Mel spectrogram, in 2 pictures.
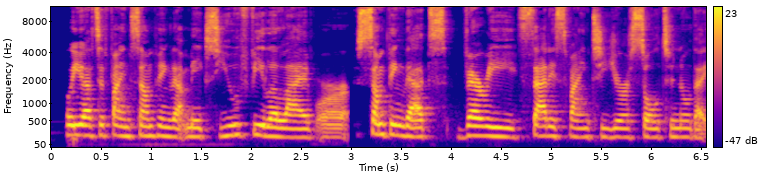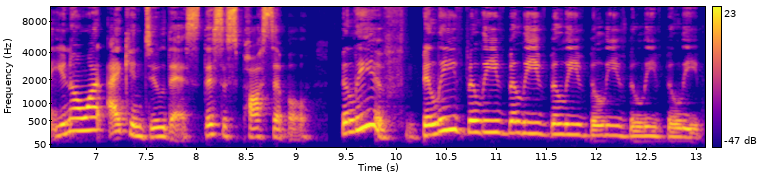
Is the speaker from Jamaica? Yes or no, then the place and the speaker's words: yes; Jamaica; accent: patois; moved away as an adult; now in Los Angeles, United States; I'm Jamaican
